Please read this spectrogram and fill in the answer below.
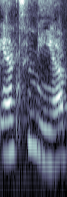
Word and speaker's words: Ántonia: a lot that's what I have is my ántonia i Willa Cather and it's pronounced and to me as a ref Antonia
